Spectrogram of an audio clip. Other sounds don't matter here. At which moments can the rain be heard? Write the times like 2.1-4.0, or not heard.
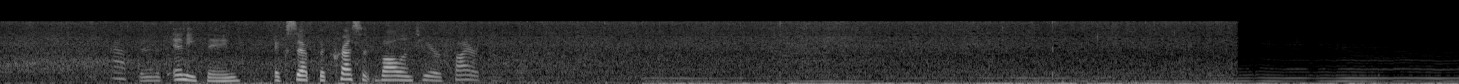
0.0-12.4.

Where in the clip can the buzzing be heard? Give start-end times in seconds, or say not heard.
6.4-14.5.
